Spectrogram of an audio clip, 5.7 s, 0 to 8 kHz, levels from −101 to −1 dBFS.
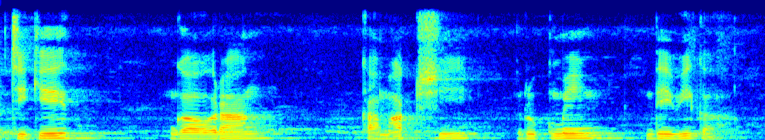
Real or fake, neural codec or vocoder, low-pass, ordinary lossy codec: real; none; 7.2 kHz; none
